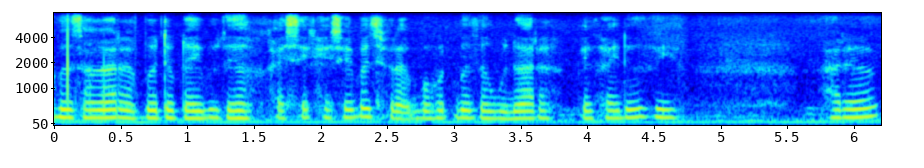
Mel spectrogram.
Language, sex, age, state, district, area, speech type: Bodo, female, 18-30, Assam, Udalguri, urban, spontaneous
